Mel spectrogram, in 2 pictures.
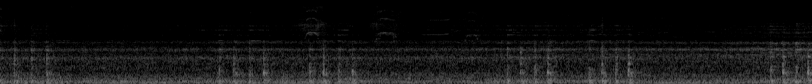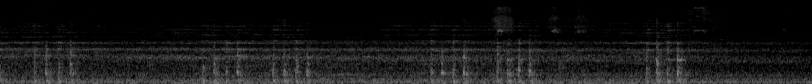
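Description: Passenger train passing at track level: a steady rumble of rolling wheels, broken every second or two by groups of sharp wheel clicks as each car's trucks go by, with a faint steady high tone above.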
